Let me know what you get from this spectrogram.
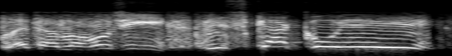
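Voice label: on fire, Czech, mood low; War Thunder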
